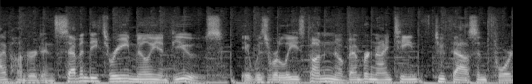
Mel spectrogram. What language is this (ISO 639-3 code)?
eng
